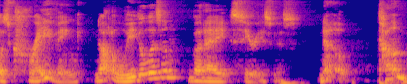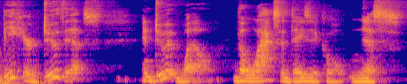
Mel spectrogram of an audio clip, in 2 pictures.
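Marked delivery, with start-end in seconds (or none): 4.0-7.6 earnest plea. Retold or imitated. Voicing what millennials crave.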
